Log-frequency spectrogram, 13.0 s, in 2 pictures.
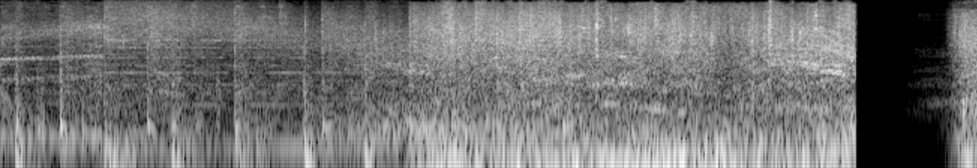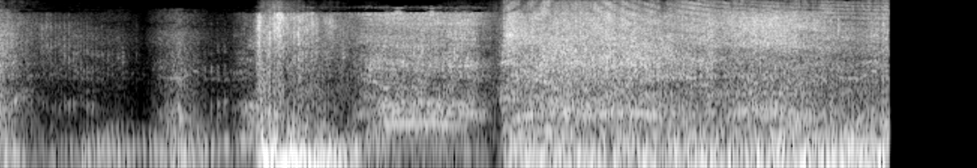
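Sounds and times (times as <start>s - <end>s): animal roaring: 3.5s - 12.4s.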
